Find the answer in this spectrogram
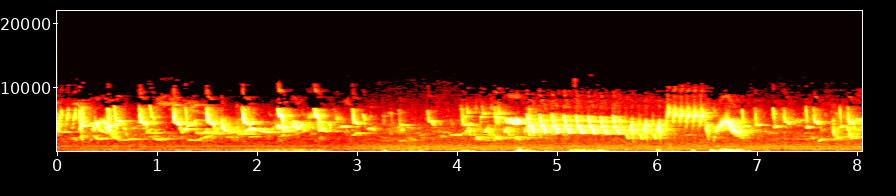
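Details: Chaffinch song recorded in woodland, with quick high chirped notes repeated in dense bursts over about eight seconds, accompanied by soft low thumps and rustling.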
